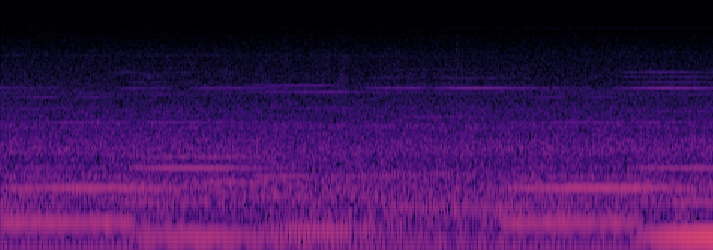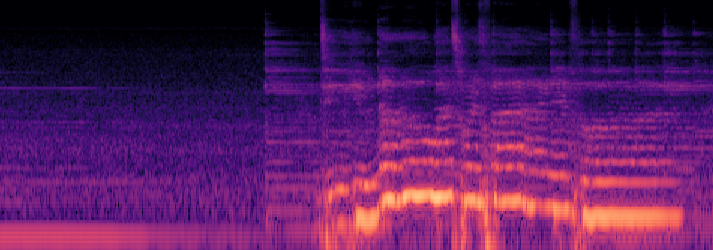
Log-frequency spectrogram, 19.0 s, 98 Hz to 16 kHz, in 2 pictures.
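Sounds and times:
low steady hum: 0.0 - 19.0
quiet sustained chords: 0.0 - 19.0.

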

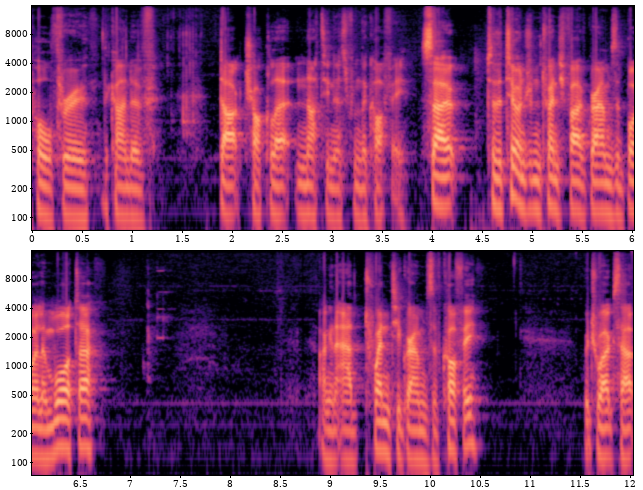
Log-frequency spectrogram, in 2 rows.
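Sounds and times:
man speaking: 0.0 - 6.8, 8.9 - 10.6, 11.6 - 12.0
low room hum: 0.0 - 12.0.

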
